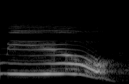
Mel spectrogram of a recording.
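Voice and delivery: long, high, loud wail; hammed-up cry of helpless dismay. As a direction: holler it after the vanishing car. Retold cry watching his car go.

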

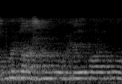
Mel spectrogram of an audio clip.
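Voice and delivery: worried wife. Retold or imitated. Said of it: "his wife goes".

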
